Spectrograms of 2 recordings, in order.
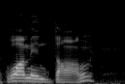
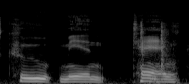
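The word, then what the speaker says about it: Kuomintang: nationalist party of China which was the guamin dong and the Americans knew them as KU Min Tang this kind of uh anglicized uh pronunciation that Chinese do not prefer the kumintang or kmt which in the romanization that the Chinese prefer Guam and Dong or GMD they are the original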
